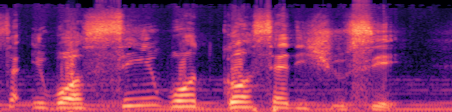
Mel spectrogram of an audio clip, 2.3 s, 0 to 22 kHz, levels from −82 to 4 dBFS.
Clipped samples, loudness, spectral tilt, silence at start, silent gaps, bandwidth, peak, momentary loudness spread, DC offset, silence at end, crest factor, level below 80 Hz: 2%; -8 LUFS; -2.5 dB/octave; 0 s; none; over 20 kHz; 0 dBFS; 5 LU; 0.7%; 0 s; 10 dB; -34 dBFS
